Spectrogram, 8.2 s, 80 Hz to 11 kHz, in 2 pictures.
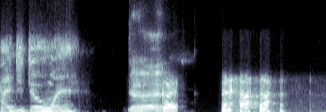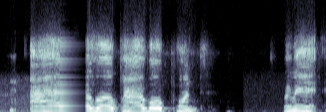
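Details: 47-year-old woman with aphasia after a stroke in February 2019, about two years earlier, which struck suddenly while she was working as a nurse and left her unable to speak; finding: aphasia.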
